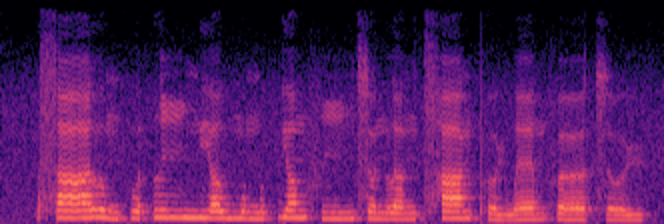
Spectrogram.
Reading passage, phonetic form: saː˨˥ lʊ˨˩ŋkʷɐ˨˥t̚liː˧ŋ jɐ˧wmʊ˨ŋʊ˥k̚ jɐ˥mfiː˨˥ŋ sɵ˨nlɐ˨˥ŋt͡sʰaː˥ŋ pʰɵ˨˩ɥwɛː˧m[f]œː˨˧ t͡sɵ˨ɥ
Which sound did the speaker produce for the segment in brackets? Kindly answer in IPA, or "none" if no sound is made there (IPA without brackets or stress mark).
f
